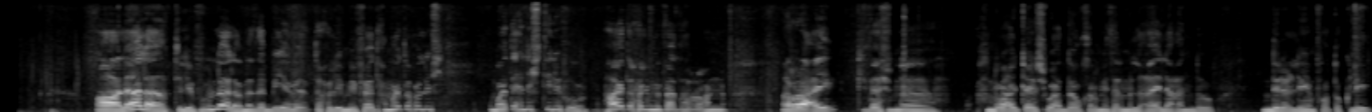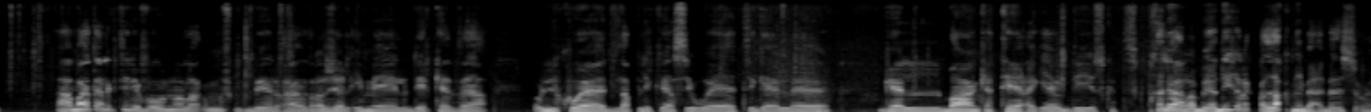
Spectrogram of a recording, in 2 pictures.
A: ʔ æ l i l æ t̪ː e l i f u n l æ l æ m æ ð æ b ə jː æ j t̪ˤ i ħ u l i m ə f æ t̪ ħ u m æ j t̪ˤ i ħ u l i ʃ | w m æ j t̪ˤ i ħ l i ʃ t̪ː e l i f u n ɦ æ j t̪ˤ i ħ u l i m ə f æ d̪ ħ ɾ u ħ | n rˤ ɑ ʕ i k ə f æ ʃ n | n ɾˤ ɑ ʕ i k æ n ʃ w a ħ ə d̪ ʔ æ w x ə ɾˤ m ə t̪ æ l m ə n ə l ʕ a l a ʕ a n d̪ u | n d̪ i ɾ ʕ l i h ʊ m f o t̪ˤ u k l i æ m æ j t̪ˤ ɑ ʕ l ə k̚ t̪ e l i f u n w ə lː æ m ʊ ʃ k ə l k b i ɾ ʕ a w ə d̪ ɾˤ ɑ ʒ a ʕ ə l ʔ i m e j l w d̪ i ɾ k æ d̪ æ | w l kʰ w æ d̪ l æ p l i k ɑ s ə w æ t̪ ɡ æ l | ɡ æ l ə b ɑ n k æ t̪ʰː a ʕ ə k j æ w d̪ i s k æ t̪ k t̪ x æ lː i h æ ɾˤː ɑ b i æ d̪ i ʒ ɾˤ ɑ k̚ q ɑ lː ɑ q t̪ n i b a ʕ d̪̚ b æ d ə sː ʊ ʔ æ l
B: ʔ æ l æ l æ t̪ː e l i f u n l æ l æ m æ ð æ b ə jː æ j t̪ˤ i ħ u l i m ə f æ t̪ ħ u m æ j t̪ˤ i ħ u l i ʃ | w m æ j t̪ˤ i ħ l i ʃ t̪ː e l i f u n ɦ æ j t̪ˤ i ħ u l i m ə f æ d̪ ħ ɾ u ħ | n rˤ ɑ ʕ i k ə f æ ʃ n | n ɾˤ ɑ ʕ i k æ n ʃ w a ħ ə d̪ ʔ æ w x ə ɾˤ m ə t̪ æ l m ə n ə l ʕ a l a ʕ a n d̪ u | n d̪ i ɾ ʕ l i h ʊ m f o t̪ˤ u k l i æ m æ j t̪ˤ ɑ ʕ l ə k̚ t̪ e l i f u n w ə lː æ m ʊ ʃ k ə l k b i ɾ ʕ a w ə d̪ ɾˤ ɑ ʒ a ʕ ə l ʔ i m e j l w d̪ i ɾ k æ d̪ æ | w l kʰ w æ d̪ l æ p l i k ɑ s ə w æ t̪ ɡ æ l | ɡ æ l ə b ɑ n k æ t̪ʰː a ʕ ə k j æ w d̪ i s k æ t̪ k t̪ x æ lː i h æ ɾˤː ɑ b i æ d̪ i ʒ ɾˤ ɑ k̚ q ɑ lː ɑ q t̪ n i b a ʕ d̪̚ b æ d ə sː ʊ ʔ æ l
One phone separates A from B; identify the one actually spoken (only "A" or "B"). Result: B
